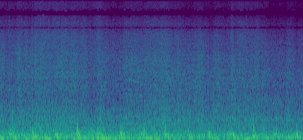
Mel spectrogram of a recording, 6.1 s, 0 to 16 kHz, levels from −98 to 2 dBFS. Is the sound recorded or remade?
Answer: remade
